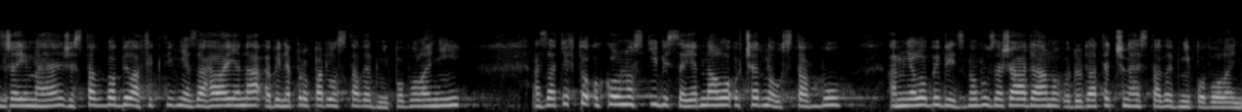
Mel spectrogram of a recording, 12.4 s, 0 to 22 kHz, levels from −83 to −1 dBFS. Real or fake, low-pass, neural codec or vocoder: fake; 7.2 kHz; codec, 16 kHz, 4 kbps, FreqCodec, smaller model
